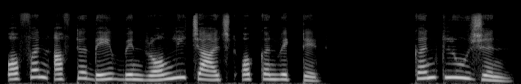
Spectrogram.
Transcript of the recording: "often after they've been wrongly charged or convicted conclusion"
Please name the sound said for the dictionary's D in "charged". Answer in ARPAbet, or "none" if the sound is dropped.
D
